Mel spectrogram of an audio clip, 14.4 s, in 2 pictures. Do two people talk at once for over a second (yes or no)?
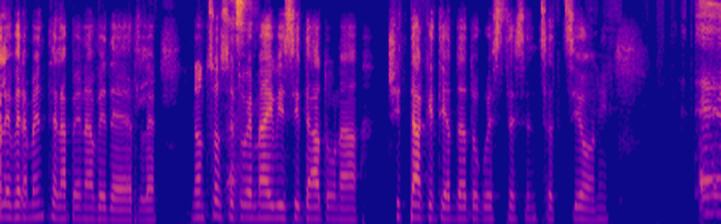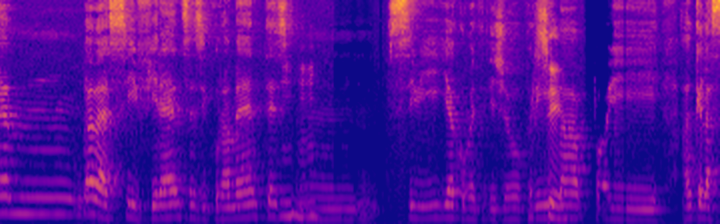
no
